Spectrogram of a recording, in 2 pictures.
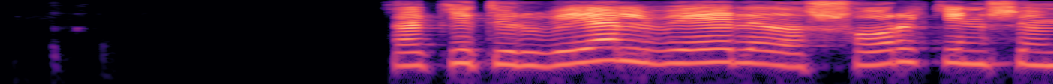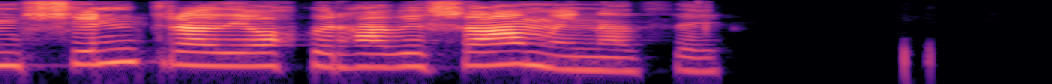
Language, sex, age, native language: Icelandic, female, 50-59, Icelandic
